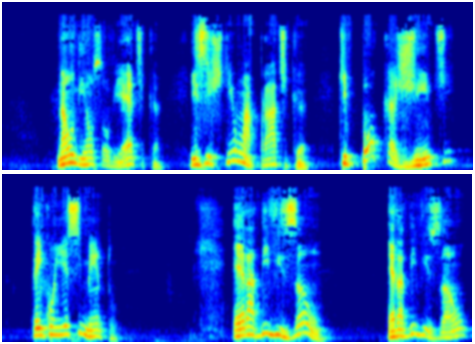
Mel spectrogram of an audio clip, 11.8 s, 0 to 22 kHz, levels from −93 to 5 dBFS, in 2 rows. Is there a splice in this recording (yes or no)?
no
